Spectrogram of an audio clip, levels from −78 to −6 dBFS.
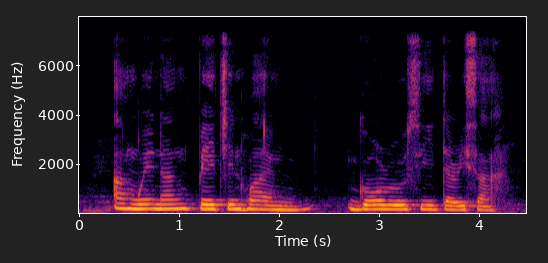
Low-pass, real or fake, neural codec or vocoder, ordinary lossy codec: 7.2 kHz; real; none; none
